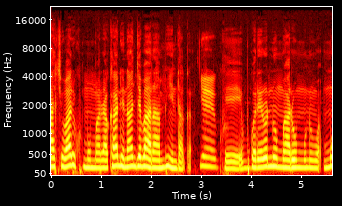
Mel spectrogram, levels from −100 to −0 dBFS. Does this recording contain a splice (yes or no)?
no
